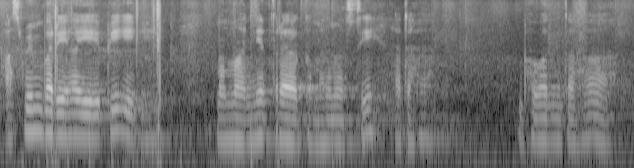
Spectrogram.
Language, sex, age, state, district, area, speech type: Sanskrit, male, 30-45, Kerala, Kannur, rural, spontaneous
